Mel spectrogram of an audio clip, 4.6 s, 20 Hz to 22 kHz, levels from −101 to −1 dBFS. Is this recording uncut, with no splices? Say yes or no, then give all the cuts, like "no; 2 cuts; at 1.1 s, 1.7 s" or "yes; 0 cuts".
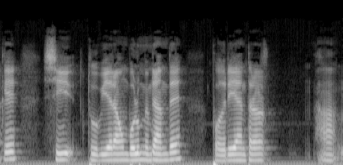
no; 1 cut; at 2.0 s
